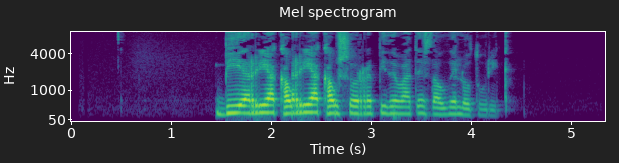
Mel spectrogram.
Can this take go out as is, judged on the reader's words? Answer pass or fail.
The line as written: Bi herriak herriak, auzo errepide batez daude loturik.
pass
